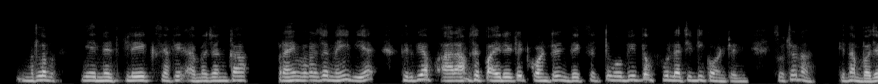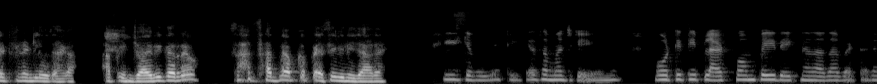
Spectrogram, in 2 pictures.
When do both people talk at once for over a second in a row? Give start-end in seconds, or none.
none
